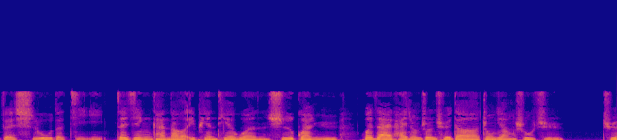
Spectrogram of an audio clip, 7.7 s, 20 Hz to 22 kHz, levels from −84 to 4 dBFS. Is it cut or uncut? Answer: cut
